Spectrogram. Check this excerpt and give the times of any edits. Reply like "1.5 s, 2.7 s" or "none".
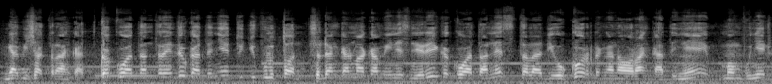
none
